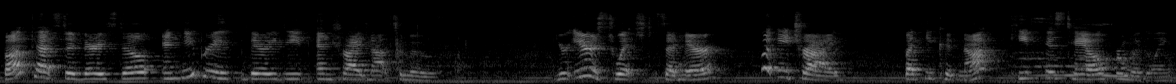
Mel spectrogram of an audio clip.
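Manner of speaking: put-on lively picture-book read-aloud for kids; reading to children. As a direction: tell it like a storybook to little listeners.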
